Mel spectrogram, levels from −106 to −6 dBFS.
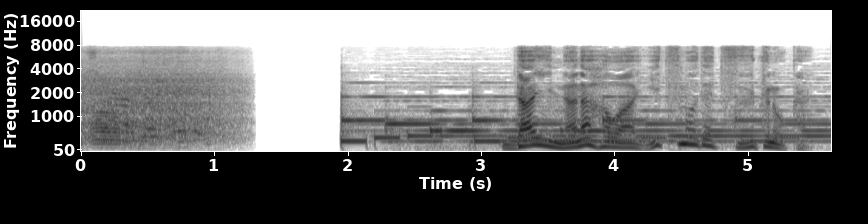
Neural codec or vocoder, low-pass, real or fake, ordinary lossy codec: none; none; real; none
